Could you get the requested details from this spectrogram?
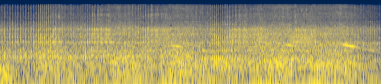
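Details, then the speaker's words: Isuzu Panther Grand Touring diesel from Madiun at idle after repair of blow-by (ngobos); smooth even clatter with no puffing, to be road-tested on a long trip before return. "sekarang sudah selesai dan halus lagi suaranya"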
